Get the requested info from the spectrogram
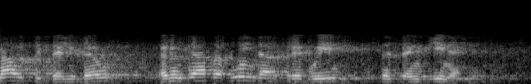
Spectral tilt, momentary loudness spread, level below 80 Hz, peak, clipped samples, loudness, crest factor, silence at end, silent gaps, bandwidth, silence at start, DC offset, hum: -10.5 dB/octave; 11 LU; -58 dBFS; -6 dBFS; under 0.1%; -23 LUFS; 18 dB; 0.15 s; none; 4.2 kHz; 0 s; under 0.1%; none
